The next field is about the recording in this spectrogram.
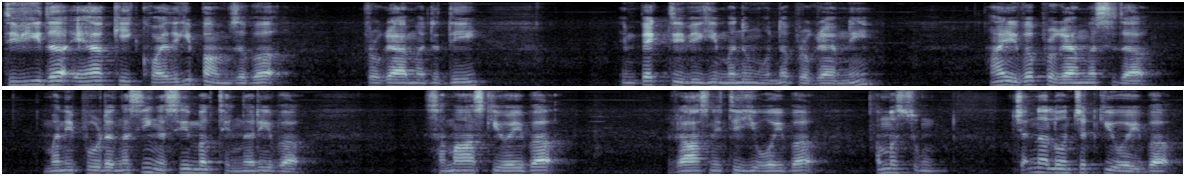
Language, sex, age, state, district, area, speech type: Manipuri, male, 60+, Manipur, Imphal West, urban, spontaneous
